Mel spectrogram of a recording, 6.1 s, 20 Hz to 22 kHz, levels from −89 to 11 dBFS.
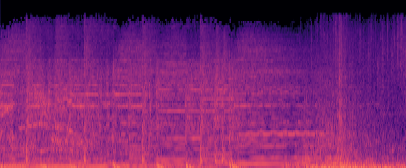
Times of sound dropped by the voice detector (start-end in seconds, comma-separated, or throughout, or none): none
